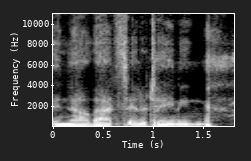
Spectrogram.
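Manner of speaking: eerie, creepy, off-putting, unsettling delivery. Retelling how a wrestler ended a segment: imitating a creepy line delivery. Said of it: "That sounds so creepy when you said it like that".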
